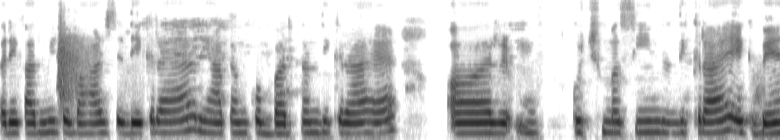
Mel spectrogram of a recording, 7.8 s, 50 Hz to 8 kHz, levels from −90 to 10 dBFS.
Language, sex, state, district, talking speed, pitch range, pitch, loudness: Hindi, female, Bihar, Araria, 200 wpm, 215-240 Hz, 225 Hz, -15 LUFS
